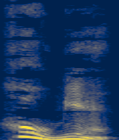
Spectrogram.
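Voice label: "hou4mian4", Mandarin Chinese; 后面; 後ろ側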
